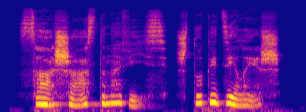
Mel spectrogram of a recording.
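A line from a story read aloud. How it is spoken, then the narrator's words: Whispered through kiss. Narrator (Russian): прошептала я сквозь поцелуй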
